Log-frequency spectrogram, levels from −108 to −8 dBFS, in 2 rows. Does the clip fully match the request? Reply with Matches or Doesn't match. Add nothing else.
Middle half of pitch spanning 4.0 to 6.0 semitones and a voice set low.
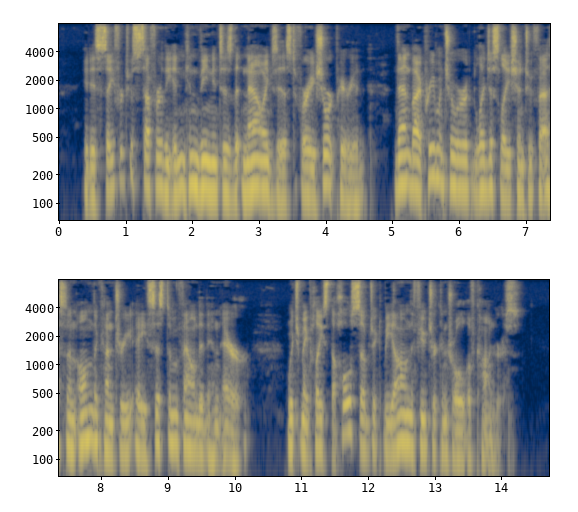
Doesn't match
